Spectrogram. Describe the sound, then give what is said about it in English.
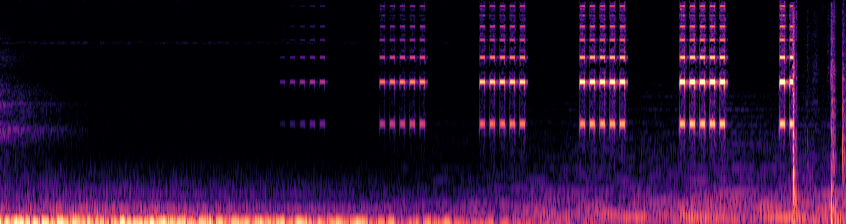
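An alarm clock rings at the crack of dawn in a rectory in Baltimore on a cold, rainy morning, beeping in repeated clusters of quick electronic tones, the bursts growing longer and louder, starting faintly over a low rumble that gradually fades away. “I sprang out of bed as the alarm rang at the crack of dawn.”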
